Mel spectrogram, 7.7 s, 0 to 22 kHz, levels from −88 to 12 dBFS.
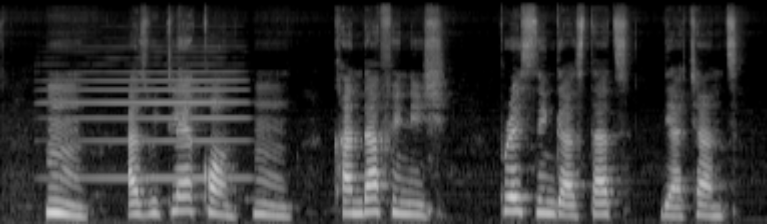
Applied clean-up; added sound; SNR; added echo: none; Bowed string instrument; 15 dB; none.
